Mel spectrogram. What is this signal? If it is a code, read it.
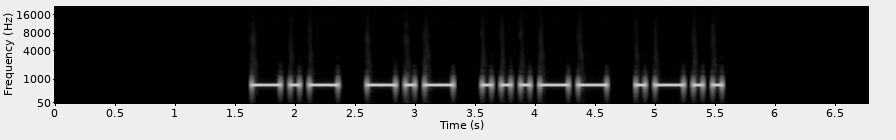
Morse code, heard as a keyed tone, about 15 wpm, 700 Hz. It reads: KK3L
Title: USA Call Signs - 4 Characters - Repeated 2x - 15wpm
